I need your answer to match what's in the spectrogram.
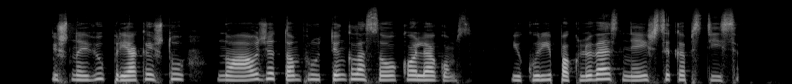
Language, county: Lithuanian, Kaunas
